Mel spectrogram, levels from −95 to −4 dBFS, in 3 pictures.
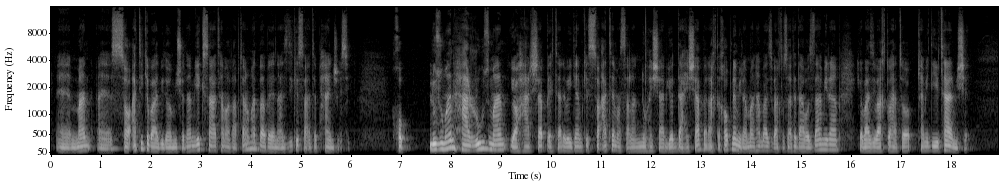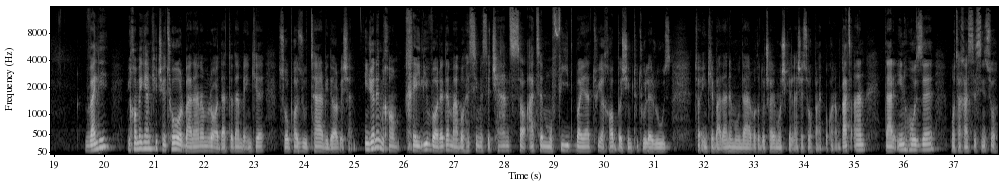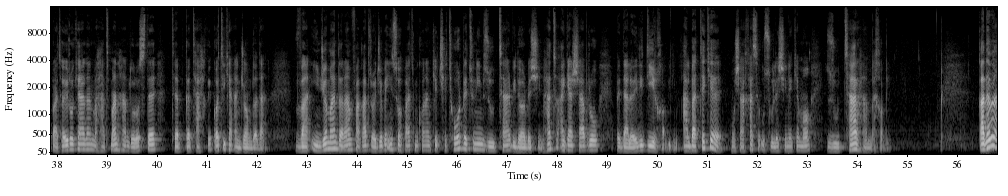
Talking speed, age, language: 155 wpm, 40-59, Persian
